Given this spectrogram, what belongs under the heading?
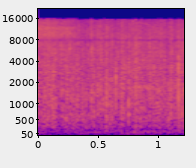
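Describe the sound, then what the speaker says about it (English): Steady rain falls outdoors, a dense close patter of drops on hard surfaces filling the whole moment with a continuous splashing hiss. "It's still bloody raining."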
